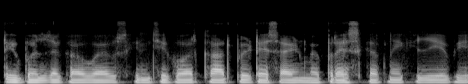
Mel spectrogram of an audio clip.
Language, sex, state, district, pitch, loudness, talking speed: Hindi, male, Himachal Pradesh, Shimla, 100 Hz, -17 LUFS, 230 wpm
